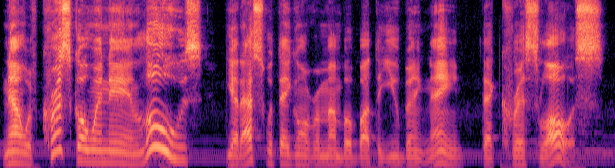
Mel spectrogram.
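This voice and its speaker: A man's voice: medium pitch, sing-song, moderate pace, faint music behind. A man hosting a casual boxing talk show, ranting bluntly and profanely. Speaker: podcast host.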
